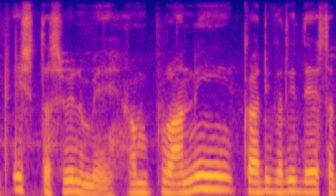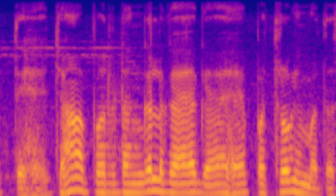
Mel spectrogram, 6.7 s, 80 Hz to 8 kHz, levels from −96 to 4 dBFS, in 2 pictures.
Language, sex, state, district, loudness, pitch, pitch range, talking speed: Hindi, male, Himachal Pradesh, Shimla, -17 LUFS, 140 Hz, 135-155 Hz, 100 wpm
